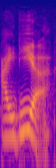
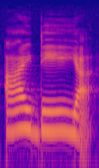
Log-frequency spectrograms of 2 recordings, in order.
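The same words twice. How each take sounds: First: The E is longer, louder and higher, with a glide. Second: Three even syllables with no glide between them. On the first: The speaker calls it right. "It needs to be idea, right? With that difference between the syllables and the shaping of the sound" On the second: The speaker calls it wrong. "pronounce the word as three even syllables without the shaping between it"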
